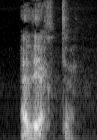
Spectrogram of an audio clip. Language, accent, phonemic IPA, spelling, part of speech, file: French, Canada, /a.lɛʁt/, alertes, verb, LL-Q150 (fra)-alertes.wav
- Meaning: second-person singular present indicative/subjunctive of alerter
